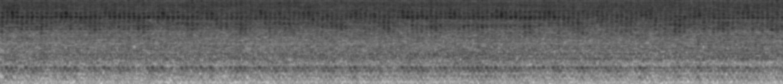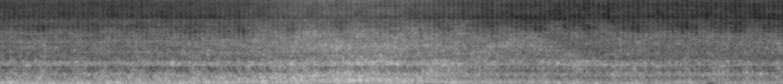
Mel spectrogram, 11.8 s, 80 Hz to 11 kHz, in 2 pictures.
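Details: 2004 Mitsubishi Lancer Ralliart at idle: quick metallic tapping about three to four a second over engine hum, unexplained knock or tick, despite new coils, plugs, belt tensioner, idler pulley, harmonic balancer, serpentine belt and valve cover gasket.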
